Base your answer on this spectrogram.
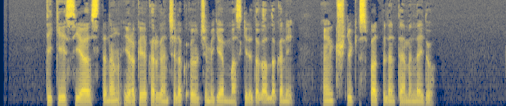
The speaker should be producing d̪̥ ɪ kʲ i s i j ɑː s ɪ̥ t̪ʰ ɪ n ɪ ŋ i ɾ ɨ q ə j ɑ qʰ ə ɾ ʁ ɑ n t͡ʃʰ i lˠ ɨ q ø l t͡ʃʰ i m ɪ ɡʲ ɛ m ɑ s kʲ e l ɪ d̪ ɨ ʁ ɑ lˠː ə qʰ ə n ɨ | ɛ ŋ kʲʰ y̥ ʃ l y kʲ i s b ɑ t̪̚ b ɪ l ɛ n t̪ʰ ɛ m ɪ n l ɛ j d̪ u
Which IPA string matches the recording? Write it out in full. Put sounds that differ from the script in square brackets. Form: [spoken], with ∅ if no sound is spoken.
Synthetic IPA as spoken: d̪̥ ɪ kʲ i s i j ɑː s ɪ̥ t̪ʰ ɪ n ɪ ŋ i ɾ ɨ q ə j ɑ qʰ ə ɾ ʁ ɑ n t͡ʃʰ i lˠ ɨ q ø l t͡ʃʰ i m ɪ ɡʲ ɛ m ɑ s kʲ e l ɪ d̪ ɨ ʁ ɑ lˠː ə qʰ ə n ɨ | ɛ ŋ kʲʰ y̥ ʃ l y kʲ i s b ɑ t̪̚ b ɪ l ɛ n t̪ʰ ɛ m ɪ n l ɛ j d̪ u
